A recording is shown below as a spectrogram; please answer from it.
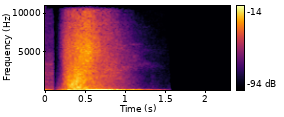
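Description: A single whoosh transition sound effect, about a second long, that sets in just after the start and fades away.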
